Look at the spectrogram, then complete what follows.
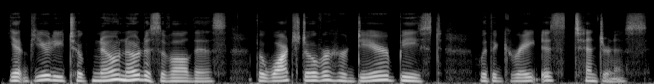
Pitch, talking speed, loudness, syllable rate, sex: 170 Hz, 165 wpm, -18 LUFS, 4.5 syllables/s, female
